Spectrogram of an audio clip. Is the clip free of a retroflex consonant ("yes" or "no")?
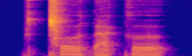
yes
